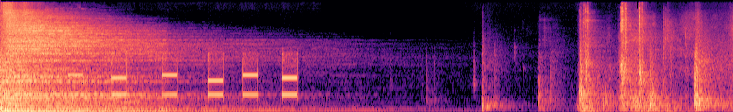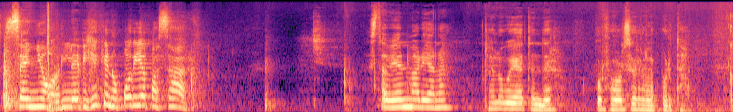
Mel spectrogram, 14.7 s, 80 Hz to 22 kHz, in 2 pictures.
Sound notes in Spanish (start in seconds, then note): 3.0 sonido al marcar; 5.8 sonido al abrir la puerta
